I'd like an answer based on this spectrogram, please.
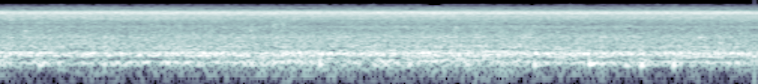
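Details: A brief stretch of Japanese honey bees fanning without pause in hot weather produces a thick, steady buzz with a constant bright hiss overhead.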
